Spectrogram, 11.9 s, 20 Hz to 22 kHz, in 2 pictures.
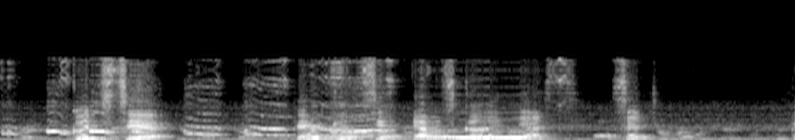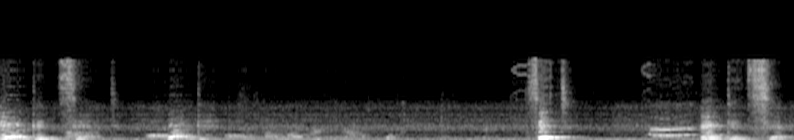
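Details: Five-week-old puppy Whiskey, born 12-5-11 to Star in her fourth litter and recorded 1-13-12, lets out scattered short whines and yips between bursts of human speech. A soft steady hum runs in the background.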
